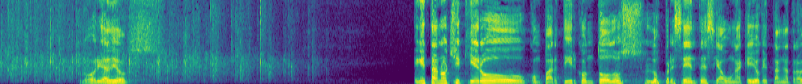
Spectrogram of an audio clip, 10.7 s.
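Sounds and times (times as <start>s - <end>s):
audience applause: 0.0s - 4.4s
speech: 1.0s - 1.9s, 5.5s - 10.6s.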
